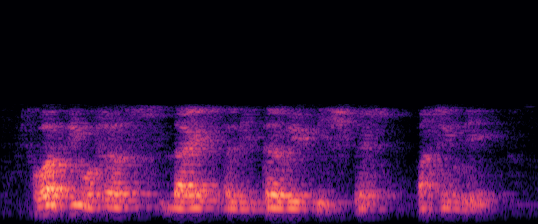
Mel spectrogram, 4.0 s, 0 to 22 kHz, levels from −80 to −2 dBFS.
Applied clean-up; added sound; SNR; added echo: none; none; none; reverberation time 0.6 s.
